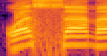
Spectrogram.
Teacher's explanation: Was-samaa, baru dilepaskan a-nya. Kita panjangkan dulu ma-nya baru bacaan ke a · Kemudian hamzah tersebut pada satu kata sehingga dinamakan muttasil, bersambung. Panjang untuk mad wajib muttasil yaitu 4 harokat atau 5 harokat dalam sebuah riwayat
